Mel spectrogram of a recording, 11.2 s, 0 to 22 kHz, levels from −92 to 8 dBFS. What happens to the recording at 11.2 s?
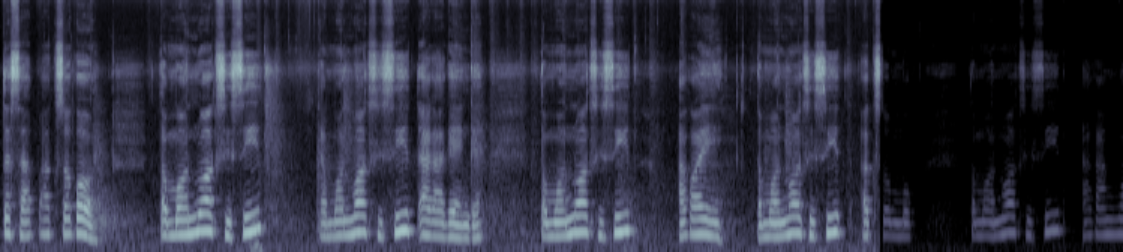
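At 11.2 s the speech remains lost in an audio dropout to a faint residue, running from 8.79 s to the end. The signal likely broke while the later path stayed live, leaving a faint leak roughly 25 dB down. The waveform abruptly shrinks to a thin band, and the spectrogram goes nearly dark.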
